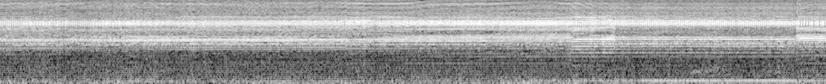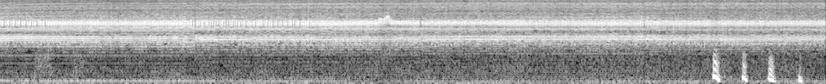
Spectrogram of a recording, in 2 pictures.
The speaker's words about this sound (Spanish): Y las cigarras volaban alegremente, todas sincronizadas, produciendo sus sonidos en estos tonos que los científicos japoneses querían imponerles.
